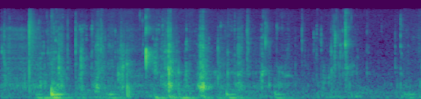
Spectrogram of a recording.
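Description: A person chewing pizza close to the microphone: irregular wet clicks and smacks of the mouth, thinning out near the end.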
